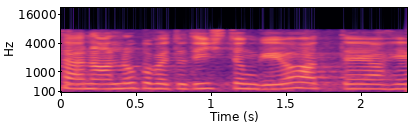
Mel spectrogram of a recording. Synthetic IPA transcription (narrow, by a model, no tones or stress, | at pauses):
t̪ænɑlukupet̪ːˑud̪ist̪uŋɡijuɦɑt̪ːˑejɑɦe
